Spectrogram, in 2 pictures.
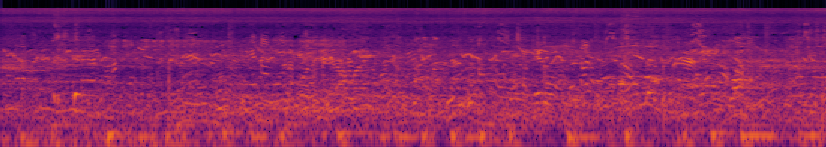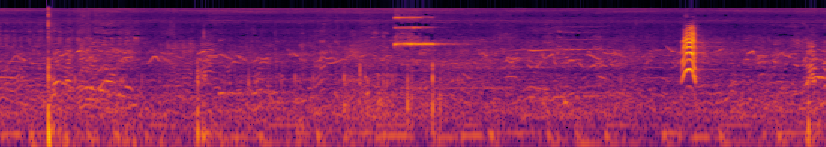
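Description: A crowd of spectators chatters and calls out at a distance outdoors.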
